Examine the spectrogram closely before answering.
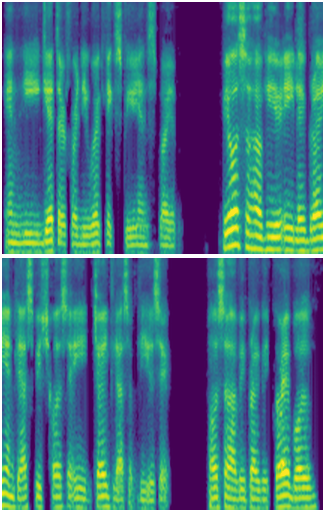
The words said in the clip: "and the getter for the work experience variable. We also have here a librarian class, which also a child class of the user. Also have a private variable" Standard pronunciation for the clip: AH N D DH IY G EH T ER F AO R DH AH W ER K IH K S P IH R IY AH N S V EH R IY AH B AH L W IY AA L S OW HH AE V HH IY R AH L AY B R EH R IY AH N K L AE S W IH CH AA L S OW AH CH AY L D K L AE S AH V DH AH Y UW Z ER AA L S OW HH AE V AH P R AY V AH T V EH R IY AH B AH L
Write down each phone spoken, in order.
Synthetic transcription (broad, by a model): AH N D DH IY G EH T ER F AO R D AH W ER K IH K S P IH R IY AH N S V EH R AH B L W IY AA L S OW HH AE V HH IY R AH L AY B R EH R IY AH N K L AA S W IH CH AA L S OW AH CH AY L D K L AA S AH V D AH Y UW S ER AA L S OW HH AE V AH P R AY V AH T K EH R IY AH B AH L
